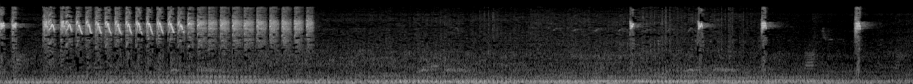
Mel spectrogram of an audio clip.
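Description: A sunbird gives a fast, very high, buzzy trill lasting nearly three seconds, then several sharp, thin single notes a second apart, over a low background rumble.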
